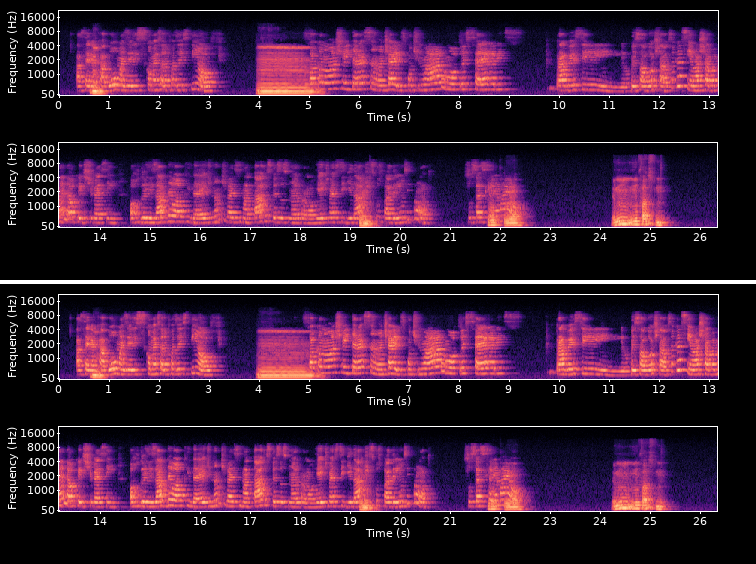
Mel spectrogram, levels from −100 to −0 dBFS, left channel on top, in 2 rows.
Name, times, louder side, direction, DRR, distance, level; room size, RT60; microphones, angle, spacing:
voice 1, 0.3-3.1 5.0-8.9 9.8-14.3 14.6-20.5 21.3-22.5, right 3 dB, 75° right, 3 dB, 0.7 m, -23 dB
voice 2, 3.9-5.0 19.2-19.4 21.7-22.4 24.2-25.2, left 2 dB, 45° left, 4 dB, 0.5 m, -17 dB
3.1 x 2.1 x 3.0 m, 0.43 s
head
